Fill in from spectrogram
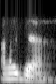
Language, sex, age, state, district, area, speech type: Nepali, female, 45-60, West Bengal, Darjeeling, rural, conversation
